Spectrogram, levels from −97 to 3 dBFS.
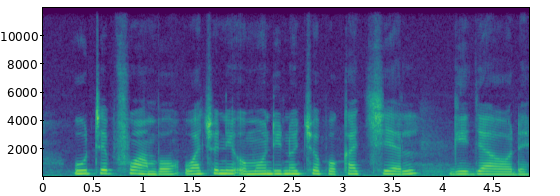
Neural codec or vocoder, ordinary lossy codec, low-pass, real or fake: none; none; none; real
